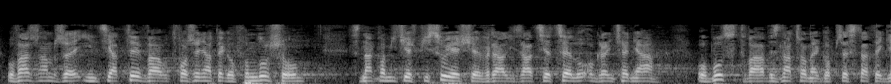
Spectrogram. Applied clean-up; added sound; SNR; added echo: none; none; none; none.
